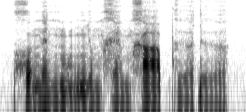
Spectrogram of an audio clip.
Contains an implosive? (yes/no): yes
